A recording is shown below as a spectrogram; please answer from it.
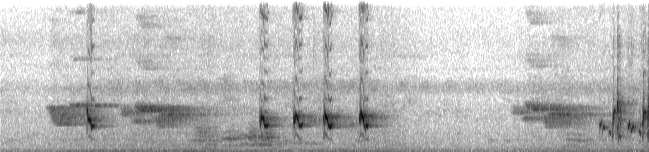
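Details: Yellow-vented bulbul singing as a lure: a soft, drawn-out warble, then four evenly spaced loud chips, then a final burst of chattering notes.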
